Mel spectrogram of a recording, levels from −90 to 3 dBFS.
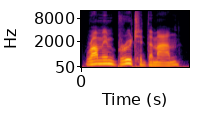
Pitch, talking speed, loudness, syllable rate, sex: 135 Hz, 180 wpm, -17 LUFS, 5.0 syllables/s, male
